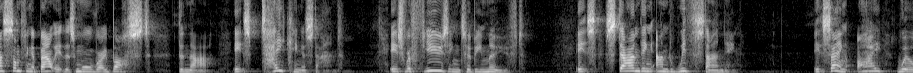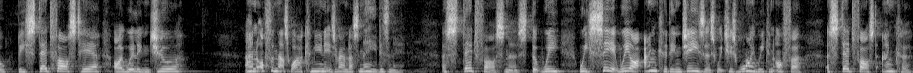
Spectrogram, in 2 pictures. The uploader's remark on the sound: another of the keynote talks from the Churches that Change Communities conference 2023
